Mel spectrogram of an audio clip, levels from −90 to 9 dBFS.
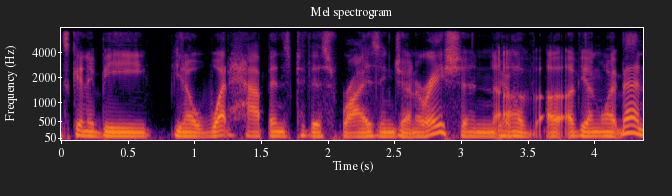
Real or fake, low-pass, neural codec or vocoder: real; 7.2 kHz; none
